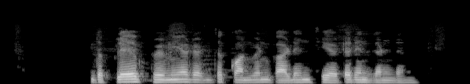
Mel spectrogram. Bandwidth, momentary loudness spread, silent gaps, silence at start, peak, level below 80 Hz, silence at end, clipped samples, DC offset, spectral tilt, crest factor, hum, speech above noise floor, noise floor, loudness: 6.6 kHz; 11 LU; none; 0.9 s; 0 dBFS; -48 dBFS; 0.55 s; under 0.1%; under 0.1%; -9.5 dB/octave; 18 dB; none; over 72 dB; under -90 dBFS; -19 LUFS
